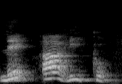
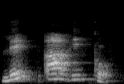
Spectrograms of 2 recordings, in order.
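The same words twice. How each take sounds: No difference in how they are said.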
